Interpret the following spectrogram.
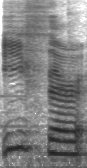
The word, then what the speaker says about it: Aether: Sometimes I say aether cuz I took the longest time for me to understand that it's called ether and not aether.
